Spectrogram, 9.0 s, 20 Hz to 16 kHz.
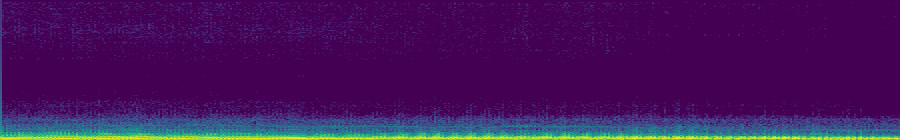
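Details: Suzuki SV650 supertwin self-build project, start-up after rebuild: steady, even V-twin burble with loose off-beat lope at idle, no knocks or ticks; normal idle.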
